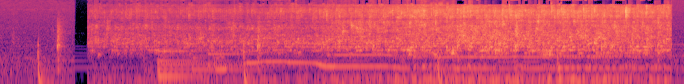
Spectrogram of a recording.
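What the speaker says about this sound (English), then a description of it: "doing a nice rug pull, lets the water drain out through this mesh" Water from handmade paper pulp drains through a mesh screen in a steady, close trickle and patter, with brief tonal squeaks and faint knocks over the continuous wet flow.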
